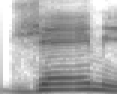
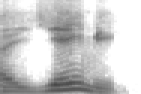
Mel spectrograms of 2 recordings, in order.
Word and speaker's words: Jaime: we've been calling him jamie and i don't think he cares but his name is actually uh yami so he actually goes with the hispanic pronunciation yeah really uh really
